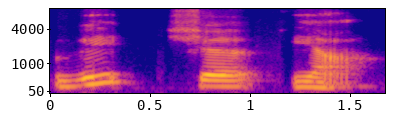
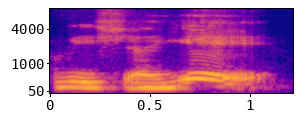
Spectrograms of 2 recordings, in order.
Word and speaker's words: विषया: Everybody unmute yourself and say viṣayā. Viṣayā. Yeah. So it is viṣayā and not viṣayē.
